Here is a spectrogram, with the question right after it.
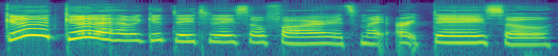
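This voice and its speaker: A woman in her thirties, born in Spain and raised near Chicago, chatting as a guest, soft-spoken and laughing often. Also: high-pitched, very animated, a little slow, vocal fry, no room sound, clean studio sound. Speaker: guest illustrator. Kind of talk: casual interview chat.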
